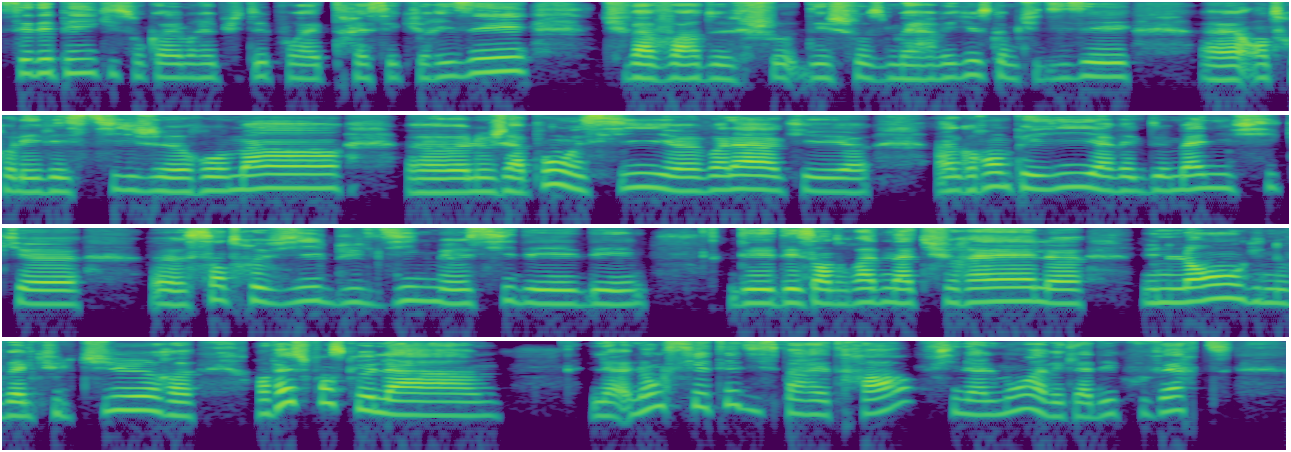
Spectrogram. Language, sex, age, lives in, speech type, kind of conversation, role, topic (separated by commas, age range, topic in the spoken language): French, female, 50-54, France, conversation, advice, advisor, Comment puis-je explorer de nouveaux lieux malgré mon anxiété ?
